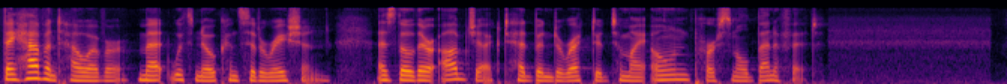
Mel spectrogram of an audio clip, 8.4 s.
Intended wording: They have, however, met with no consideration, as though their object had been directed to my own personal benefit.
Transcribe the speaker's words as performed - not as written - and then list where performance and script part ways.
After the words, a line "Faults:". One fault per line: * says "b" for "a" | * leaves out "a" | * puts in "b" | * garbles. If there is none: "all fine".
They haven't, however, met with no consideration, as though their object had been directed to my own personal benefit.
Faults:
* says "haven't" for "have"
